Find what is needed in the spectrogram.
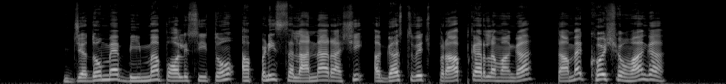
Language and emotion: Punjabi, happy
